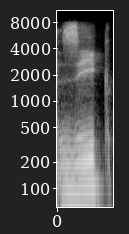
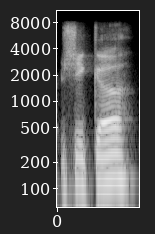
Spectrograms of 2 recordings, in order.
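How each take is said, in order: First: The name is said as one short syllable. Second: The name is said with two syllables.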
